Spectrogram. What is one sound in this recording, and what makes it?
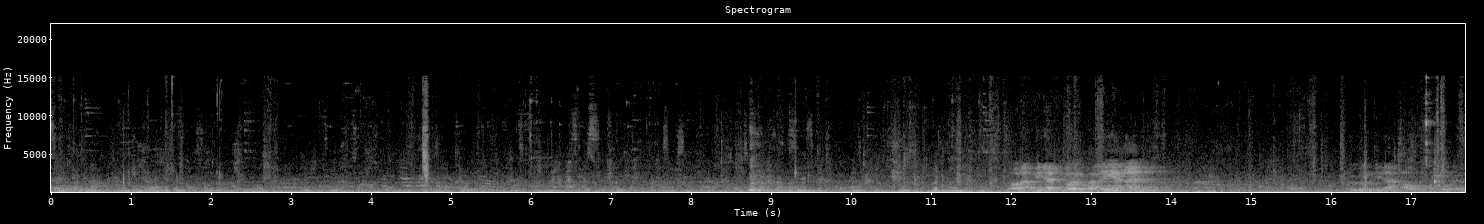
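Horses' hooves thud softly on soft ground in a large hall.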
